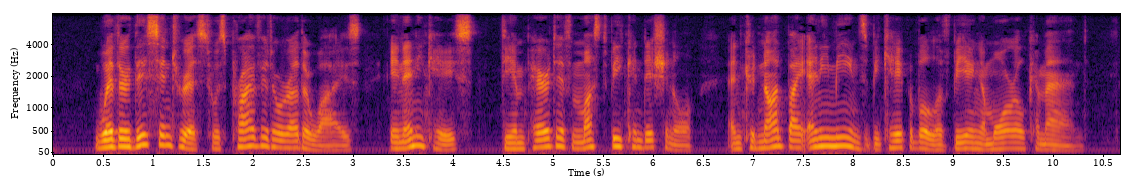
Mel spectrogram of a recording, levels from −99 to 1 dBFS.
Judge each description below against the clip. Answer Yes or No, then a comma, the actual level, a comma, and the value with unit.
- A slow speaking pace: No, average, 155 wpm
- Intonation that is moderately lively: No, wide, 6.3 semitones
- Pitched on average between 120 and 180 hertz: Yes, medium, 140 Hz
